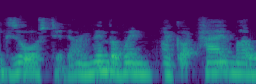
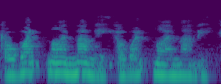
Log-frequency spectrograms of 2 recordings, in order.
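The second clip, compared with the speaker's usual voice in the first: put-on crying baby voice, much quieter; 2 semitones lower, 7 dB quieter than usual. Recounting a moment with a nurse, the speaker retells crying in a baby voice. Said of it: "in a baby voice".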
